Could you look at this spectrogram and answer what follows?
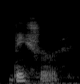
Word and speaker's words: Vasher: name right is it vaser is that how you say your name I I just want to make sure I just want to make sure I'm saying your name right before I keep pronouncing it like that vasher vasher yep okay cool cool hairy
